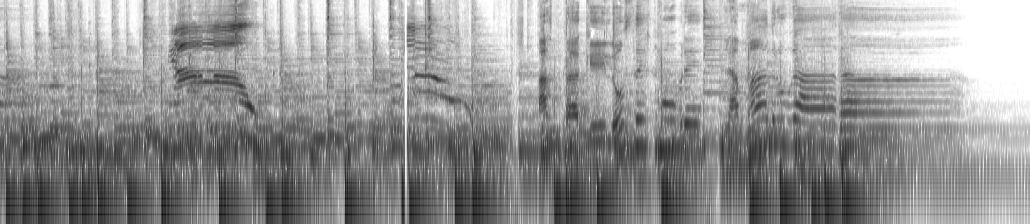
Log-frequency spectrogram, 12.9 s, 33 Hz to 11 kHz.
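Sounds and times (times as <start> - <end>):
busy music with a rhythmic pulse: 0.0 - 11.3
cat meowing with drawn-out wavering cries: 2.1 - 3.3, 5.1 - 6.0
speech: 7.4 - 10.9.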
